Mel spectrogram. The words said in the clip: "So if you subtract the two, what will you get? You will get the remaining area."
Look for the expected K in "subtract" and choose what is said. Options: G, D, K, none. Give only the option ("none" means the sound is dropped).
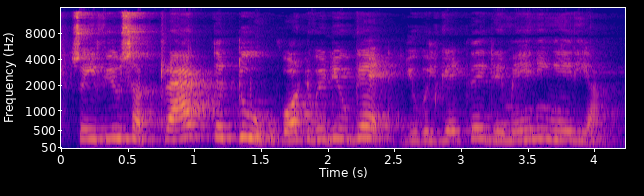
K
